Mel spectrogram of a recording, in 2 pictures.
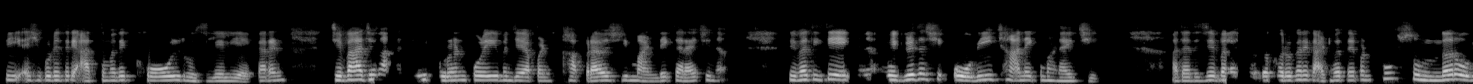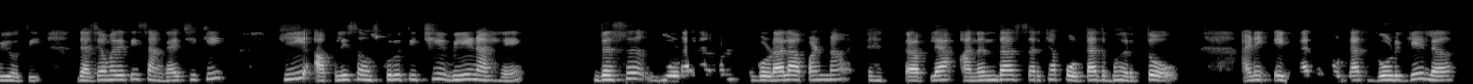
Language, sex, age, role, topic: Marathi, female, 45-49, guest, अन्नातून तुमची संस्कृती कशी कळू शकते?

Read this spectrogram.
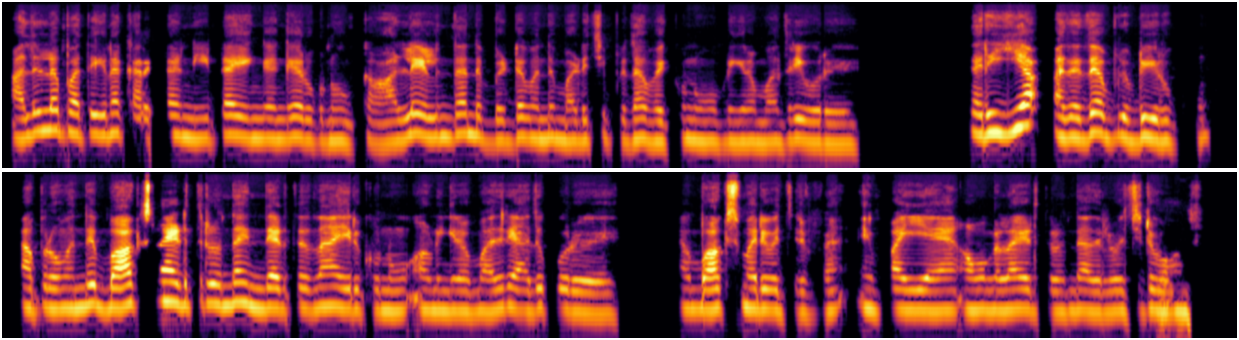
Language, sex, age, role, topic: Tamil, female, 35-39, guest, இடம் குறைவாக இருந்தால் நீங்கள் எதை முன்னுரிமை அளிப்பீர்கள்?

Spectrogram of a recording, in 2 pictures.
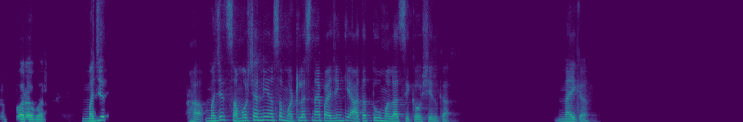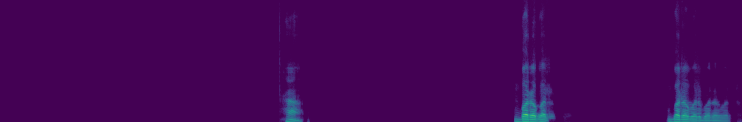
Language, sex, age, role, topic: Marathi, male, 25-29, host, फीडबॅक देताना तुम्ही कोणत्या गोष्टी लक्षात ठेवता?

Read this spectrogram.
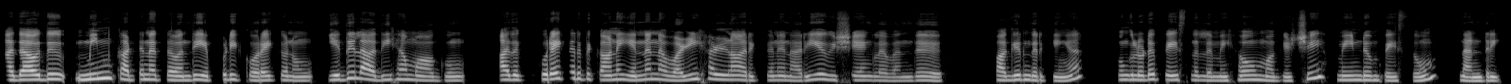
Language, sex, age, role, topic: Tamil, female, 25-29, host, மின் பில்களை குறைக்கும் எளிய வழிகள் என்ன?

